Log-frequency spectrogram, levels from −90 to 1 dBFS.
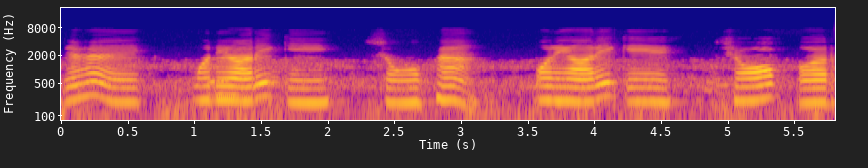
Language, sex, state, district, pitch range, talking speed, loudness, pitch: Hindi, female, Punjab, Fazilka, 200-220 Hz, 105 wpm, -16 LUFS, 205 Hz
